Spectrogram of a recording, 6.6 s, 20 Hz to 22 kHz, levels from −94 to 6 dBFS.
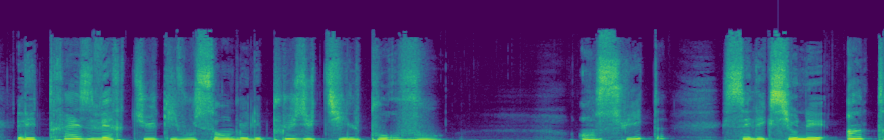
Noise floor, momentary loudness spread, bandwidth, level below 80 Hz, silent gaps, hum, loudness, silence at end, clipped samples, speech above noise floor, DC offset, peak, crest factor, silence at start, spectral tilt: -58 dBFS; 11 LU; 17.5 kHz; -40 dBFS; none; none; -15 LUFS; 0 s; under 0.1%; 44 dB; under 0.1%; 0 dBFS; 16 dB; 0.15 s; -4.5 dB/octave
